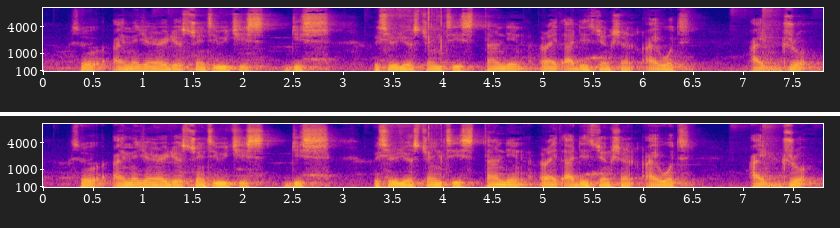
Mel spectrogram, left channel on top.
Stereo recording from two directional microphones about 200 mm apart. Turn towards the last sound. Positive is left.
turn(degrees=-25)  # may be behind; listen again after turning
